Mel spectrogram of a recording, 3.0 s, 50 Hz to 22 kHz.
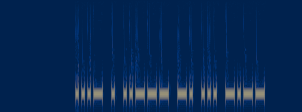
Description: Morse code, heard as a keyed tone, about 40 wpm, 700 Hz. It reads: VE2NSY
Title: DXCC-100 Call Signs - 6 Characters - 40wpm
